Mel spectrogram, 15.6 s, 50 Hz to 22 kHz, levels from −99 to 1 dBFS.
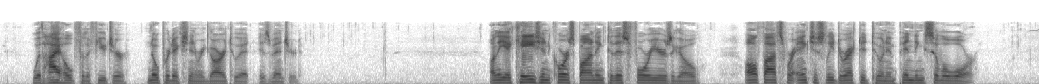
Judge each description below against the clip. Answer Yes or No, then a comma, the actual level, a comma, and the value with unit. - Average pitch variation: Yes, average, 3.0 semitones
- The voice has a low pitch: Yes, low, 115 Hz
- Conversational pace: No, slow, 125 wpm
